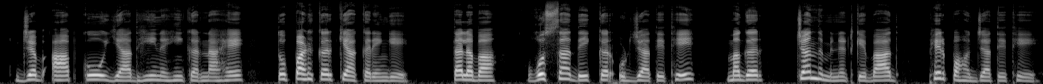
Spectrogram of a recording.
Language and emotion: Urdu, neutral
